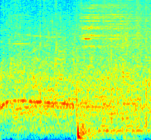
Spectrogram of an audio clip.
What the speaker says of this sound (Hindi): तो ताली बजाओ, बोले क्या शायरी दी है।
